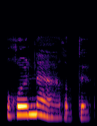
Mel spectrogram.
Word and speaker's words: renard: c'est possible exemple renard renarde alors dont ce mot on ne prononce pas la lettre d écouter renard alors c'est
